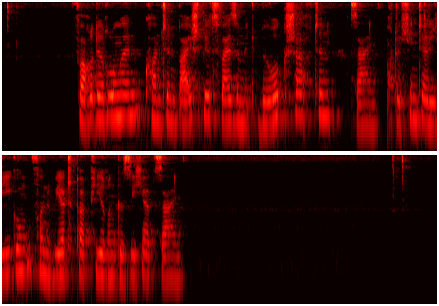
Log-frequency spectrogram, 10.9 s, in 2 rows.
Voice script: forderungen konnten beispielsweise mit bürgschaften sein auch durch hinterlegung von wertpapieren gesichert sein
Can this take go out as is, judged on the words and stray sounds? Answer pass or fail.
pass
